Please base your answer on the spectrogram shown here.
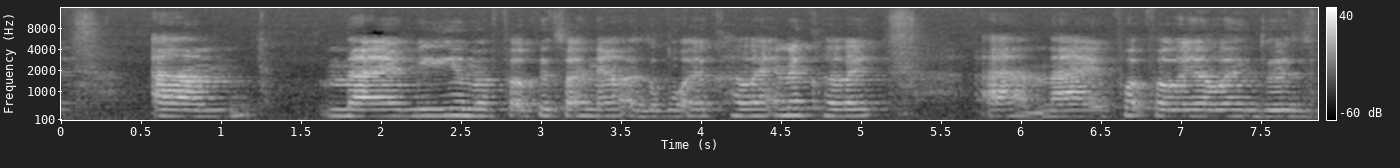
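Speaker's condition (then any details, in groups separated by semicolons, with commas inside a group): Cerebral palsy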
